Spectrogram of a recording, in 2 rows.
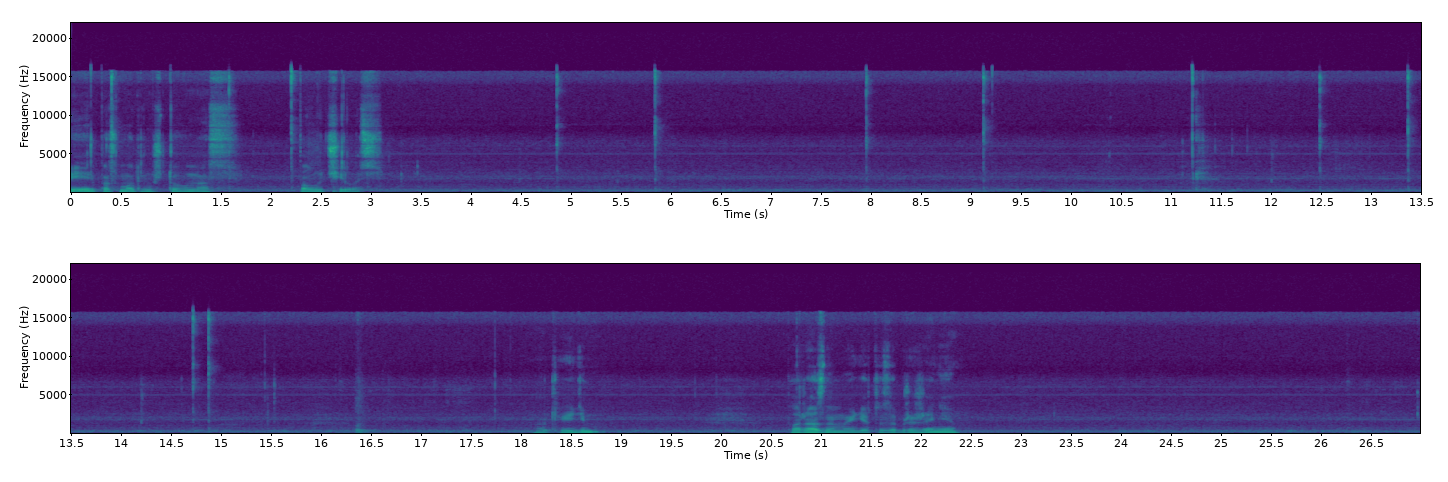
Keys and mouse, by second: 2.1-2.8 drag, 5.5-6.5 drag, 8.5-9.7 drag, 13.0-26.9 drag.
